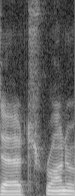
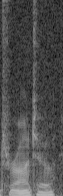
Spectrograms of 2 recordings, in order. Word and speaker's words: Toronto: So Toronto, Toronto, and just a note on pronunciation for those not from Toronto. And I just said Toronto, but most people say Toronto, but I just said Toronto. So, and sometimes I do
